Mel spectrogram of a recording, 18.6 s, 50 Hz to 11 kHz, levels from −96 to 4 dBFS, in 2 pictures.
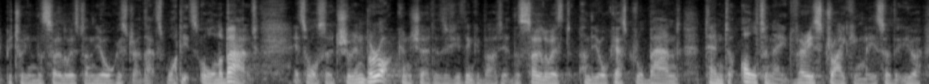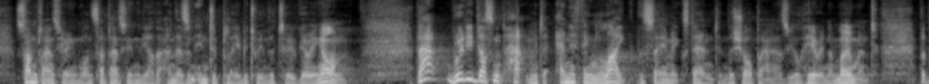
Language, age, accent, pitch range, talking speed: English, 40-59, British, 105-145 Hz, 230 wpm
